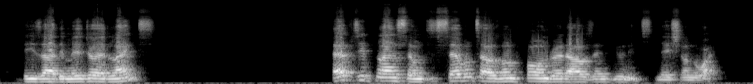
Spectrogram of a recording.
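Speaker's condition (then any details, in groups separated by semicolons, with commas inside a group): No condition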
